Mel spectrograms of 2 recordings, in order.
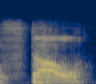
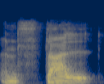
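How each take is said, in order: First: Stal with a hard dark l; Russian stal meaning stood. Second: Stal with a soft palatal l; Russian stal meaning steel. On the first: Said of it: "he stood". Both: Shown as a demonstration.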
